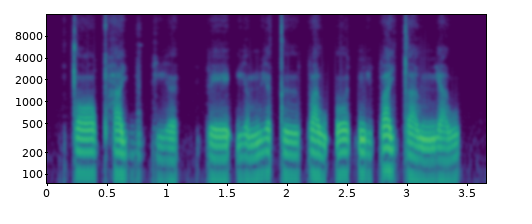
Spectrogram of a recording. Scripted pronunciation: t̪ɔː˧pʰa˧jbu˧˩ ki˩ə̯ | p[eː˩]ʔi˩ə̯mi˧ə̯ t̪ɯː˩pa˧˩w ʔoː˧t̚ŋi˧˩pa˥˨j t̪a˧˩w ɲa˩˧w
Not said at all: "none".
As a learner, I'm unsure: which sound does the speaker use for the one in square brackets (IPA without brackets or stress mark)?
eː˩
